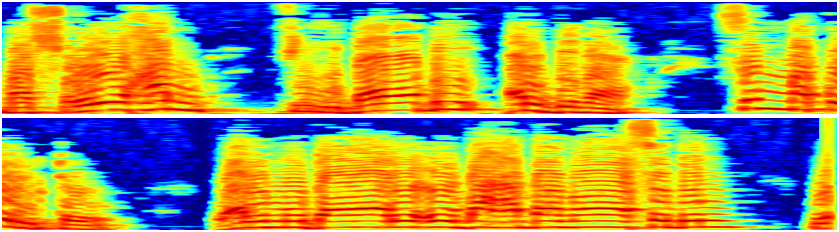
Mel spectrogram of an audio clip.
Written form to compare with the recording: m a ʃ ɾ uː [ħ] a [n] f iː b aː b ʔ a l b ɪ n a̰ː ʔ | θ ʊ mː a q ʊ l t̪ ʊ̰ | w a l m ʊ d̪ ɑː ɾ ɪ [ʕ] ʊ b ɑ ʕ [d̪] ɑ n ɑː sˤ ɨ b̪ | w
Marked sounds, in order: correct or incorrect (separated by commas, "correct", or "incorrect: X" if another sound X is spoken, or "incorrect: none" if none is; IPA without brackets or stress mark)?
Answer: correct, correct, correct, correct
